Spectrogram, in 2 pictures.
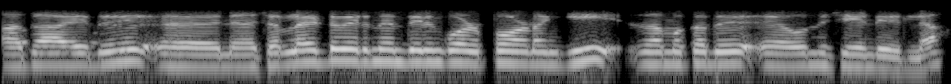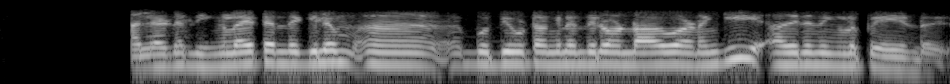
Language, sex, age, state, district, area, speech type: Malayalam, female, 30-45, Kerala, Kozhikode, urban, conversation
